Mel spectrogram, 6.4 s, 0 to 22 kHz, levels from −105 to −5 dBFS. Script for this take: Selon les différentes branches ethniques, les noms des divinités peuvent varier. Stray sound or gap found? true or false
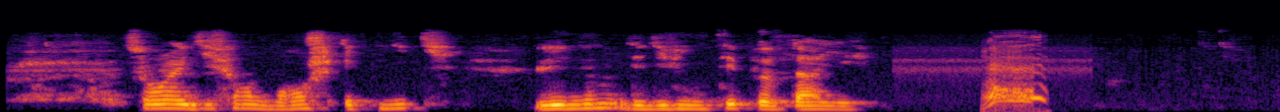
true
